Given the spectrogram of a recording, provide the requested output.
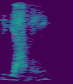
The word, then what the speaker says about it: Jannie: Yeah, it's a J, but yes, pronounced Yanny.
